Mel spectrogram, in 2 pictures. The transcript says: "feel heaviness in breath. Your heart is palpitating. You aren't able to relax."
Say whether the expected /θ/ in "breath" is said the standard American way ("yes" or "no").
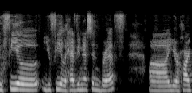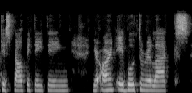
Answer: yes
